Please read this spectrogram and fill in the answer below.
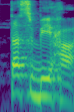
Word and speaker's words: تسبیحہ: نام کا مطلب بتائیے۔ تسبیحہ بڑے ہا کے ساتھ ہے، تسبیحہ، یہ اس کا صحیح تلفظ ہے، آپ اسکرین کے اوپر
